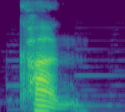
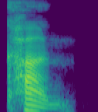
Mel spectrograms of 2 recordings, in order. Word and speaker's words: 看: Kan, which means to look, watch, or read, and is normally pronounced and heard in the fourth tone. However, it can also be pronounced as kan, which means to look after.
